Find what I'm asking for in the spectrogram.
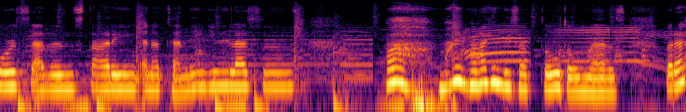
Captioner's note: big sigh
